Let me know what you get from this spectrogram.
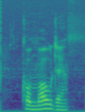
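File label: "commode", Dutch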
